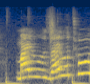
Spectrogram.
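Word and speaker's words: Mylo Xyloto: I mean, it's meant, according to this, right, it's meant to be Milo Xylotto, is that right?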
